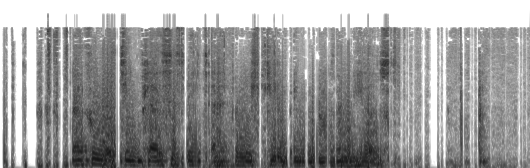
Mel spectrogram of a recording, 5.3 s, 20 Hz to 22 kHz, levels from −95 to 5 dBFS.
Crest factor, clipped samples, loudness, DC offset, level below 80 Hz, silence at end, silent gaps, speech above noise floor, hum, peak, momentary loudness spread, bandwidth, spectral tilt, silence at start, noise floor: 10 dB; under 0.1%; -9 LUFS; under 0.1%; -24 dBFS; 0.15 s; none; 23 dB; none; 0 dBFS; 14 LU; 16 kHz; -4.5 dB/octave; 0.05 s; -32 dBFS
